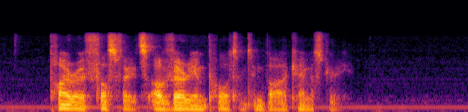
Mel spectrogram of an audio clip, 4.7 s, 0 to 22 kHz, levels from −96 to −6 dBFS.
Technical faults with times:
2.18-3.70 AMR rate drop

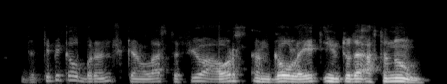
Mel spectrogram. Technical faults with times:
2.19 microphone volume stepped up

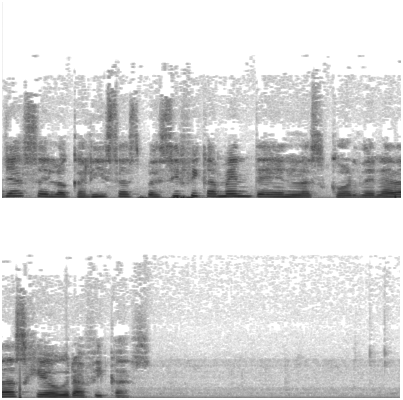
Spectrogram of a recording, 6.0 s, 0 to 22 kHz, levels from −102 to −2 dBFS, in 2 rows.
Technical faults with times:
2.94-3.14 loud pop

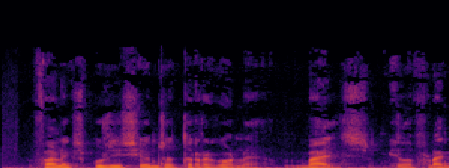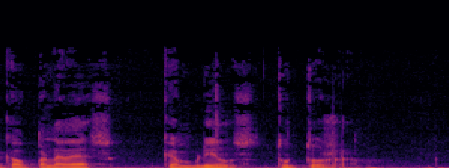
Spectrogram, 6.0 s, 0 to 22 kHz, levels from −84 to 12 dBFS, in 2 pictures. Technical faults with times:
5.21-5.29 loud pop

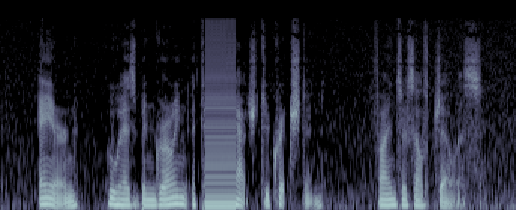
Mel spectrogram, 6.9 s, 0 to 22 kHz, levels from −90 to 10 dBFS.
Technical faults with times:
0.00-6.88 overdone noise removal
2.74-3.14 system hang loop

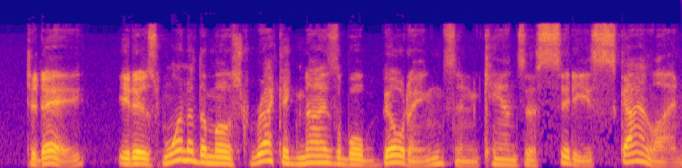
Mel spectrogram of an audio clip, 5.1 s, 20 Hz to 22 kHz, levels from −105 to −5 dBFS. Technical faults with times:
none

